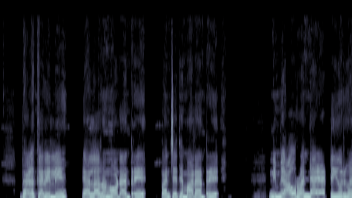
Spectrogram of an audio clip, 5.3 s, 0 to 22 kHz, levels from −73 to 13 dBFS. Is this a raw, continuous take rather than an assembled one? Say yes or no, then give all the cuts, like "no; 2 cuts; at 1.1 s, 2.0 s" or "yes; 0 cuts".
yes; 0 cuts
